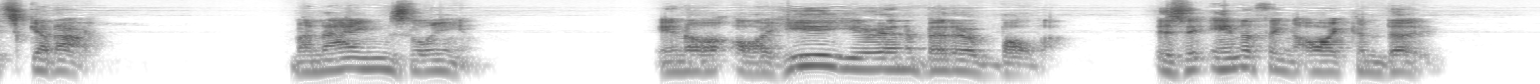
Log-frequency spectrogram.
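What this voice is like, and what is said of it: Put-on Australian accent. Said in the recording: “So I've been practicing my Aussie accent.”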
